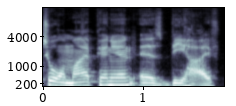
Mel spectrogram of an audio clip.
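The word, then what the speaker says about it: beehiiv: Then I go out and go to people like you, and on Beehive you can promote me.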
